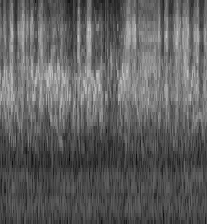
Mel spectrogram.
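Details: Budgerigars eating green food, a flock giving dense, continuous chirping and warbling chatter in a high register, with overlapping squeaky notes and short dips in intensity.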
